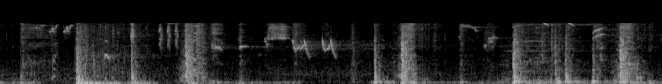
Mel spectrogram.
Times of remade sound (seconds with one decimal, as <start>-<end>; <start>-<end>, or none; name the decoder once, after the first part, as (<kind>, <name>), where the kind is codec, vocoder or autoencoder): 0.0-0.4 (vocoder, HiFi-GAN); 2.1-3.0; 3.7-6.6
